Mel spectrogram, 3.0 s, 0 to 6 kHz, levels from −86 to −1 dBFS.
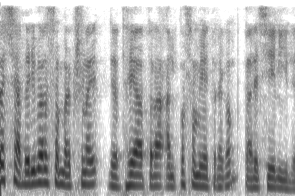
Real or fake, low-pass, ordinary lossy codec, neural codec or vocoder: fake; 5.4 kHz; MP3, 48 kbps; codec, 16 kHz, 4 kbps, FreqCodec, smaller model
